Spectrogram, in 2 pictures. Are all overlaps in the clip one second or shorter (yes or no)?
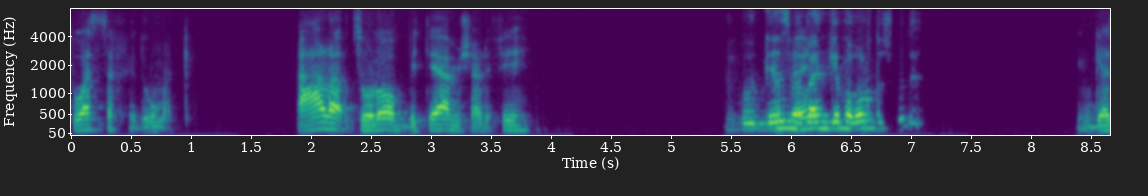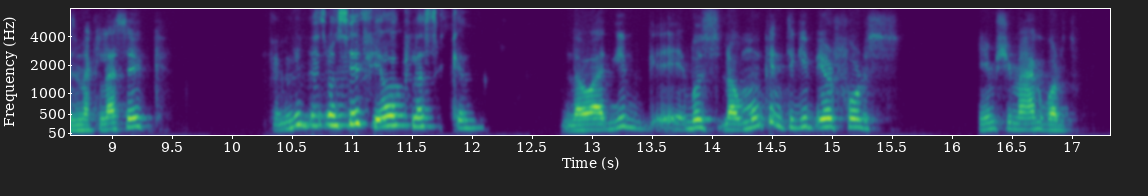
yes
